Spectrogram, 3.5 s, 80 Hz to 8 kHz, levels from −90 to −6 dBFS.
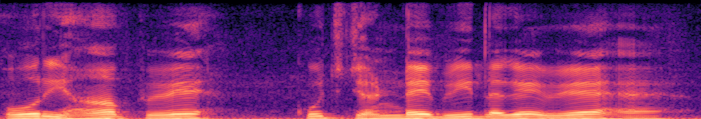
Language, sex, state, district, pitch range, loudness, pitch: Hindi, male, Uttar Pradesh, Saharanpur, 120-140 Hz, -16 LUFS, 135 Hz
